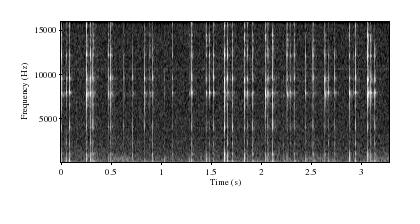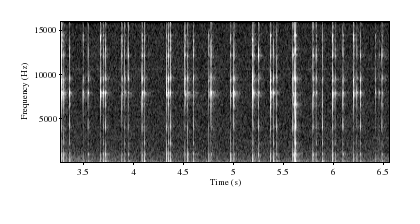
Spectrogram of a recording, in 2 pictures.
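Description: A large white printed glass candle jar with a black lid, filled with wax and held in both hands, is tapped on its sides with long nails. About 33 quick, quiet, dry clicks come in an irregular rhythm, each bright with a faint high glassy ping that stops almost at once.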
